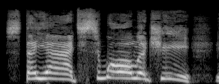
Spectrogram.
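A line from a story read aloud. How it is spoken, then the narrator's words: Frantic panicked yell. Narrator (Russian): истошно заорал растерявшийся начальник караула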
